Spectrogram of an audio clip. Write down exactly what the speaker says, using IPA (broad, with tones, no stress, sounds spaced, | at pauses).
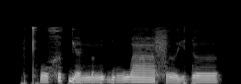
t̪ʰ o˨˩˨ x ə˦˥ k̚ j ɛ˨˩˨ ŋ ə˨˩˦ ŋ ɓ u˨˩˦ w aː˧ f əː˨˩˨ j ɗ əː˧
